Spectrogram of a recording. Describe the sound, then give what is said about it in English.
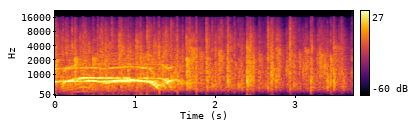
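An audience bursts into loud, dense applause for a panel at an event hosted at the W Hotel, with a high sustained cheer riding over the clapping for the first second or so before the applause thins out slightly. “So first of all, a huge round of applause and thank you to our amazing panel.”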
